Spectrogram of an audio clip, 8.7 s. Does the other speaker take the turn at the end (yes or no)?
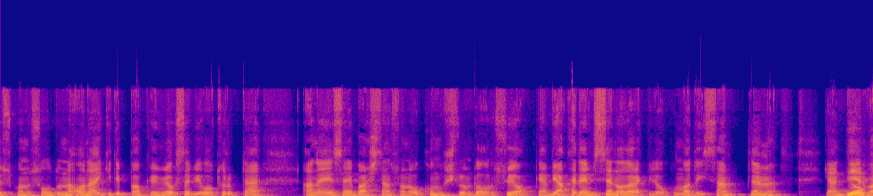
yes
